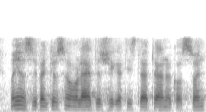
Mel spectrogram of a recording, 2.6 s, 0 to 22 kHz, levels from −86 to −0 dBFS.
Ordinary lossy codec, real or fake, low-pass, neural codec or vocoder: none; fake; 5.4 kHz; codec, 16 kHz in and 24 kHz out, 1 kbps, XY-Tokenizer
